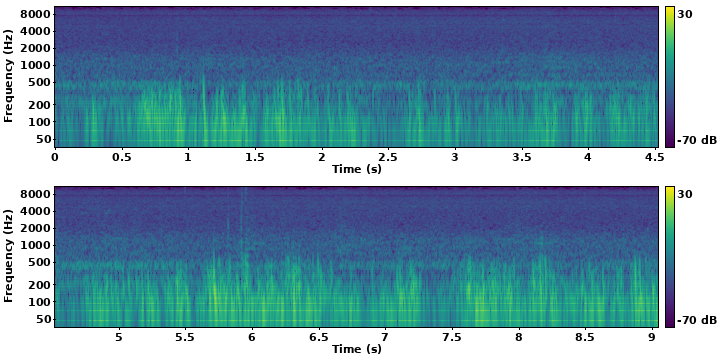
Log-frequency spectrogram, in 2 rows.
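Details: Strong honey bee colony in Australia, inspected in early February 2022 while food is scarce; a dense, low droning buzz with rapid flickering bursts throughout, steady in loudness from start to finish.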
